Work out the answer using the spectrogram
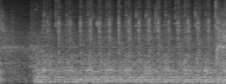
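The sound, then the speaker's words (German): Sewing machine running a straight stitch, starting after a brief pause and continuing as a rapid, even, rhythmic clatter. It stays fairly soft and steady throughout. “Damit das nicht passiert, werden die ersten Stiche normal mit dem Gradstich genäht, zum Verriegeln dann. Und der Rest geht dann im Dreifach-Gradstich weiter.”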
